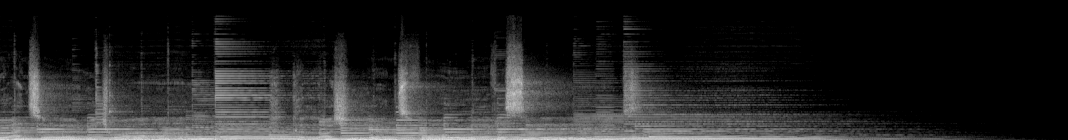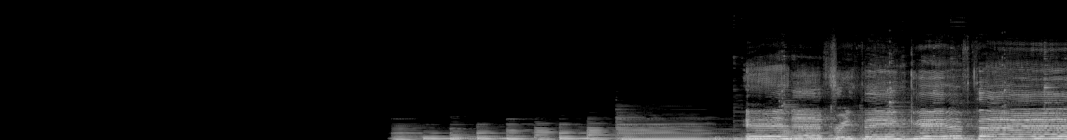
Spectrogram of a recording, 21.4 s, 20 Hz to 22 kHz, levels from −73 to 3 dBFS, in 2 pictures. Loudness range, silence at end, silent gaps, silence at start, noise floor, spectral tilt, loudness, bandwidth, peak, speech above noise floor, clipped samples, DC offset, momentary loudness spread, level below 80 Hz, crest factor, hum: 15 LU; 0 s; 12.14-14.55 s; 0 s; under -90 dBFS; -5 dB/octave; -15 LUFS; 16.5 kHz; 0 dBFS; over 78 dB; under 0.1%; under 0.1%; 13 LU; -40 dBFS; 16 dB; none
